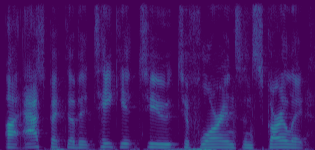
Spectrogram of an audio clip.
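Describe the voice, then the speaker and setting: A man co-hosting a podcast, chatting casually in a halting way with many restarts while he recalls details. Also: fairly high pitch, little pitch movement, bright, forceful tone, clean tone. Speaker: podcast co-host. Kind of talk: casual chat.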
